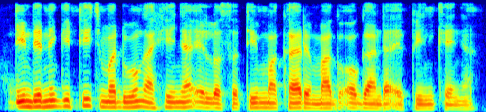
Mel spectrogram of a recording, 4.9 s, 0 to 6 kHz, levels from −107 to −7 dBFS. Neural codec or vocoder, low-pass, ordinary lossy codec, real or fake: codec, 16 kHz, 4 kbps, FunCodec, trained on Chinese and English, 50 frames a second; 5.4 kHz; none; fake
